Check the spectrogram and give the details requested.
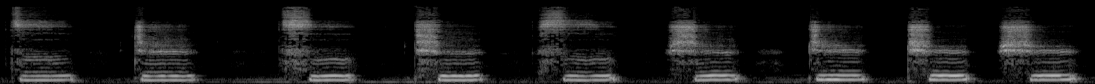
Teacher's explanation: curl up our tongues slightly backward to pronounce zhi, chi, shi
